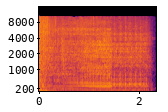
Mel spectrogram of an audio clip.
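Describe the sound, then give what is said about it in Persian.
A motorcycle engine arriving, a steady buzzing drone with a low, rough hum that holds evenly, then drops away sharply at the very end. “اومدم خدمتتون با موتور.”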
